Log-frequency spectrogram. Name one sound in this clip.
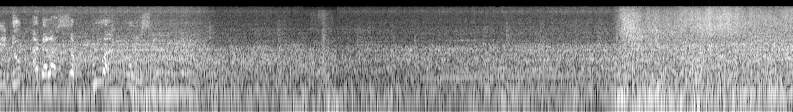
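A cartoonish engine hums and roars as a vehicle speeds along.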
